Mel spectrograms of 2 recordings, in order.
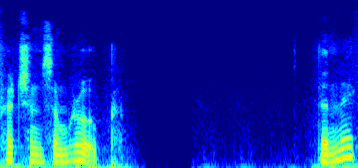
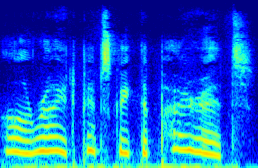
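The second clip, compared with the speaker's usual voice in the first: much higher, bright cheer; excited cheer. Acted. Filly cheers the story's hero, excited. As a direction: cheer like a thrilled kid. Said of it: "he cheered excitedly".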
